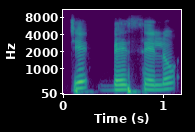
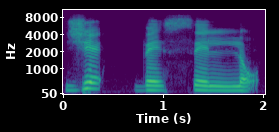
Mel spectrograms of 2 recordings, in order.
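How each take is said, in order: First: Lléveselo more joined, LLÉ punched loud; stress before antepenultimate. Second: Lléveselo very slowly, split as LLÉ-ve-se-lo; syllable by syllable. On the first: Teacher identifying a sobresdrújula, stress on LLÉ in Lléveselo. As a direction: hit the first syllable of Lléveselo, then run on. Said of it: "eso es una sobresdrújula". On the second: Teacher hunting for the stressed syllable, Lléveselo slowly syllable by syllable. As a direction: break Lléveselo into separate, drawn-out syllables. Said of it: "A ver, ¿dónde va?". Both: Shown as a demonstration.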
